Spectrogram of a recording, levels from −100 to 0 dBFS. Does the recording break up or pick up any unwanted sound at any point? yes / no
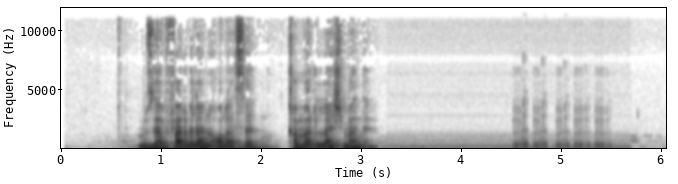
yes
